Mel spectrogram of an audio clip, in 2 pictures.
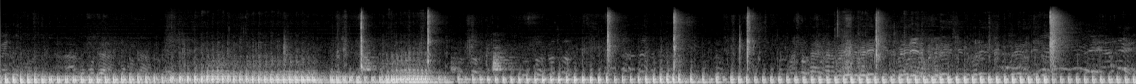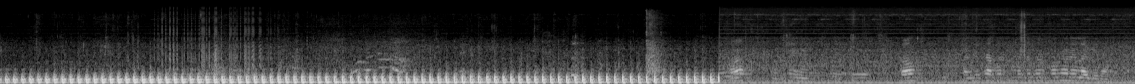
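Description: A motorcycle engine idles and revs nearby during a police roadside check, a loud continuous throbbing that cuts to a quieter idle near the end, with people talking over it.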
